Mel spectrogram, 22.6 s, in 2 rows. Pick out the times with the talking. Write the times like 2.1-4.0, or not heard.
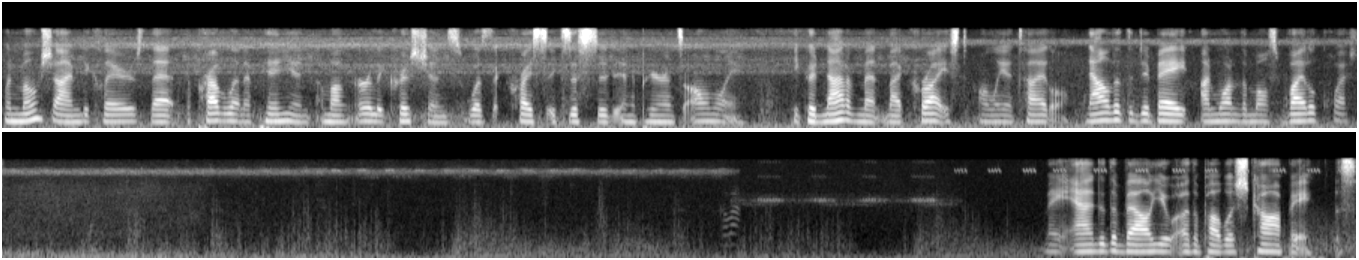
0.0-11.2, 20.0-22.5.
